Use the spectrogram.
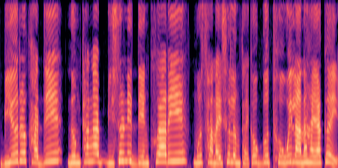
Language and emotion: Bodo, angry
